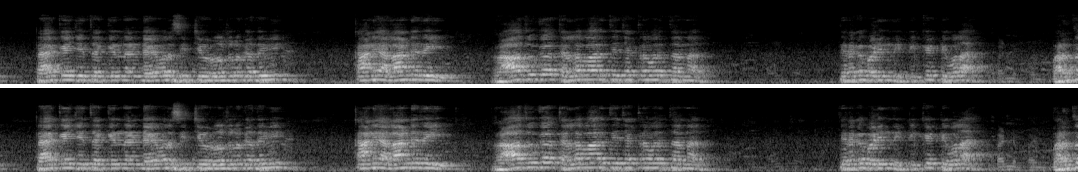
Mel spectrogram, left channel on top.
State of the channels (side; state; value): both; normal; correlation 0.66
